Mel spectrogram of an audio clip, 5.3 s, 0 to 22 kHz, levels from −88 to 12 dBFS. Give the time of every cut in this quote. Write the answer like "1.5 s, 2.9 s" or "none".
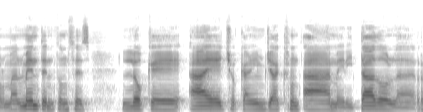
3.7 s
